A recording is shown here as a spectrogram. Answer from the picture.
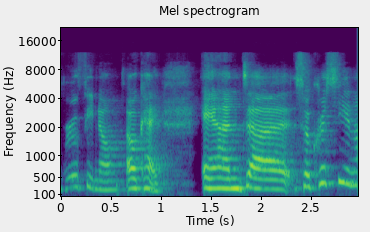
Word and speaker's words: Ruffino: Perfect, just like the wine. Ruffino.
